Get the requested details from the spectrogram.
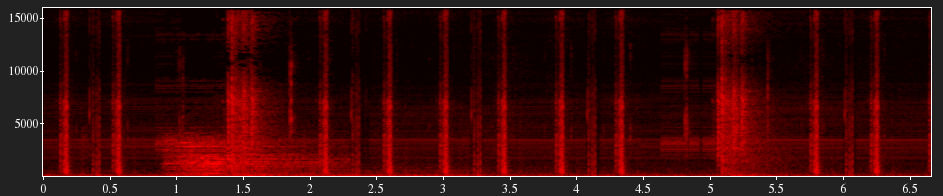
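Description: A monitor flips down with a clattering rush.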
